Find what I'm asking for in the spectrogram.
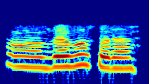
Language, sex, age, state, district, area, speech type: Maithili, female, 18-30, Bihar, Begusarai, rural, conversation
